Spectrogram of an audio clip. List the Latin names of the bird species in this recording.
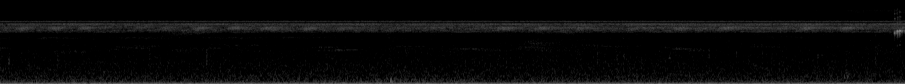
Turdus hauxwelli, unidentified bird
